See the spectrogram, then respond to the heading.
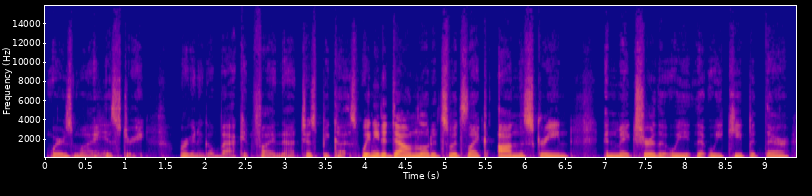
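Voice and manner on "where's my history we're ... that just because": soft unvoiced whisper to himself. Real, not acted. Hunting through his browser history, whispering to himself. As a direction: whisper it while searching for the clip.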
